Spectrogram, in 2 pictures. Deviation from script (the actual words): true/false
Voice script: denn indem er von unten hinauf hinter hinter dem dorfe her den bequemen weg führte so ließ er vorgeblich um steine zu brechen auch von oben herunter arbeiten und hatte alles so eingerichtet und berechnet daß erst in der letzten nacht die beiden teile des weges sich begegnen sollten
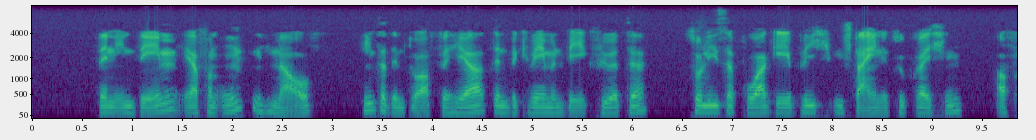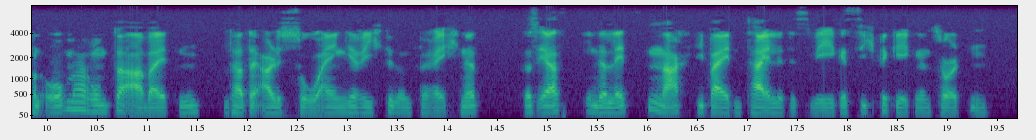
true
